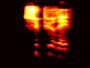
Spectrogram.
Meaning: to suppurate, fester (form or discharge pus)
- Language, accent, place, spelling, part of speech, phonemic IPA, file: French, France, Lyon, suppurer, verb, /sy.py.ʁe/, LL-Q150 (fra)-suppurer.wav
